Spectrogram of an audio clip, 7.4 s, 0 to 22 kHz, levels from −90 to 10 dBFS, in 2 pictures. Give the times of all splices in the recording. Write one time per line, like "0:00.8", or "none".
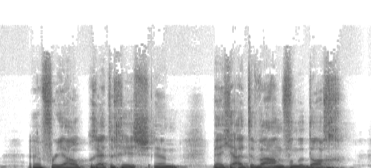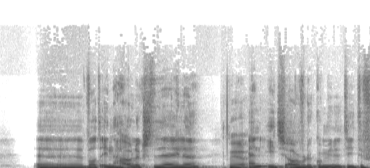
0:01.5
0:05.9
